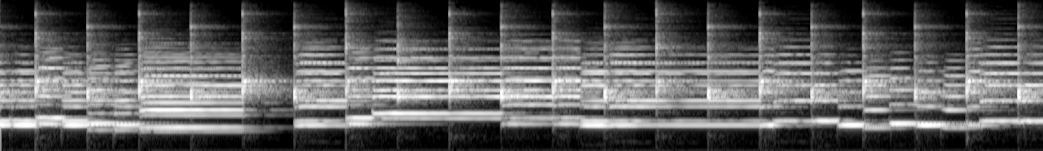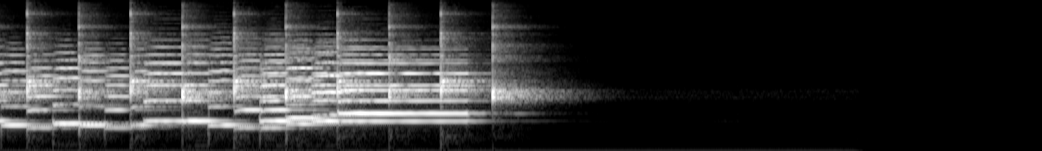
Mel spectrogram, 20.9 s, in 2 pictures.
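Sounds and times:
B-flat trumpet playing a march: 0.0 - 15.5.

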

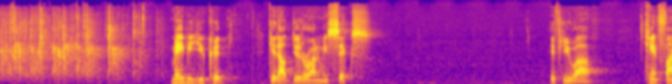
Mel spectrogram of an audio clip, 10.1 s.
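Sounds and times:
audience clapping: 0.0 - 2.6
speech: 2.6 - 5.6, 8.2 - 9.0, 9.7 - 10.0.

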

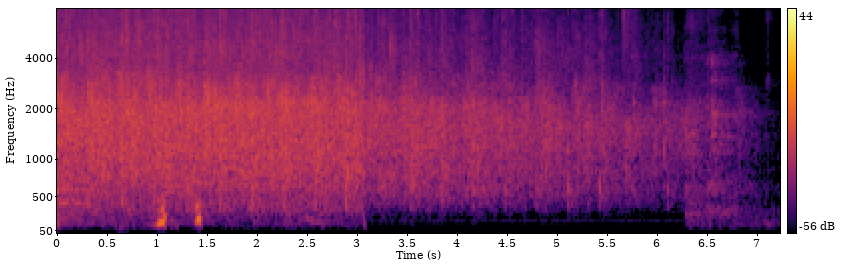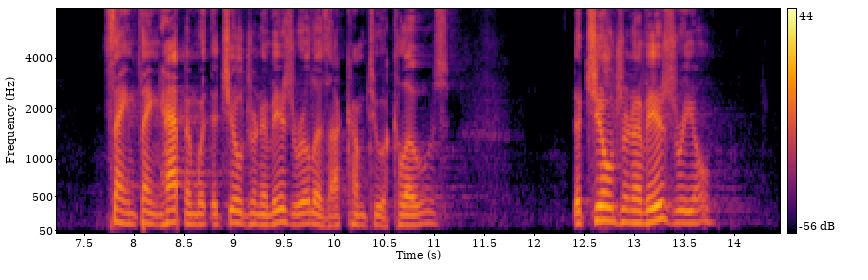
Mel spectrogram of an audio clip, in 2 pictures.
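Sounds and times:
audience clapping hands: 0.0 - 6.8
speech: 1.0 - 1.6, 7.8 - 11.2, 12.4 - 13.9.

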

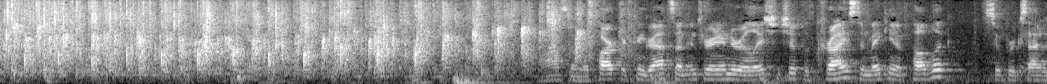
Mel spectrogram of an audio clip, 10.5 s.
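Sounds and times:
audience applause: 0.0 - 6.4
speech: 6.0 - 10.4.

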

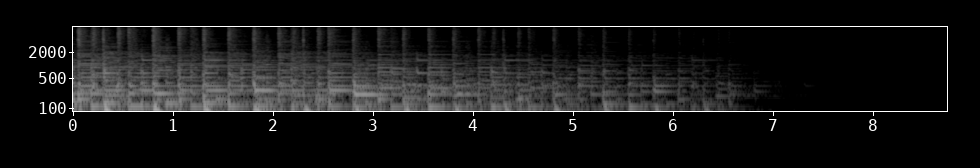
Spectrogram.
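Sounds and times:
electro swing music: 0.0 - 6.5.

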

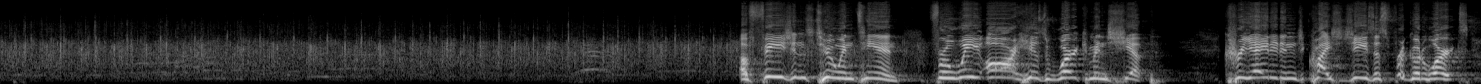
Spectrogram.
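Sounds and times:
audience clapping hands: 0.0 - 10.2
speech: 7.4 - 11.6, 12.4 - 14.7.

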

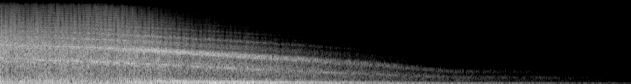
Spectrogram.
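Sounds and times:
high power down drop sound effect: 0.0 - 3.4.

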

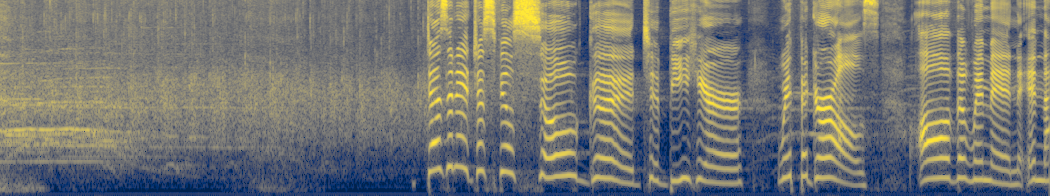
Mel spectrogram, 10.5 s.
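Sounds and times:
audience applause: 0.0 - 5.0
speech: 4.3 - 10.4.

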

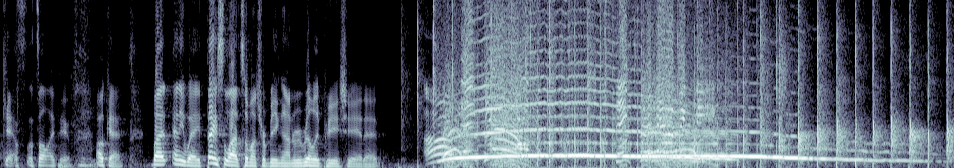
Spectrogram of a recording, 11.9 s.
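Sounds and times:
speech: 0.0 - 6.9
hands clapping: 5.1 - 11.9.

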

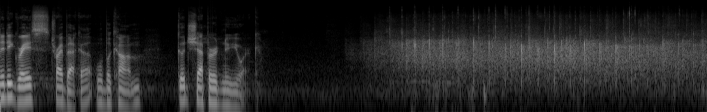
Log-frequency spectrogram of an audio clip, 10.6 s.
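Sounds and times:
speech: 0.0 - 3.8
audience applause: 5.4 - 10.5.

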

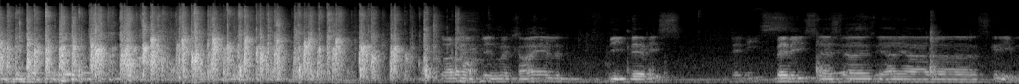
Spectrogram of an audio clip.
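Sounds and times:
clapping: 0.0 - 4.8
speech: 4.5 - 10.1.

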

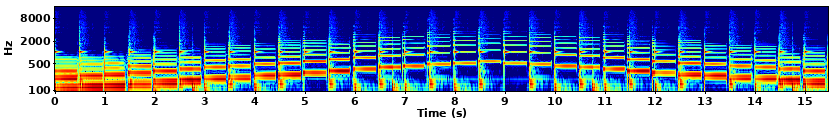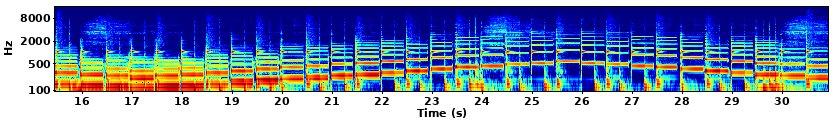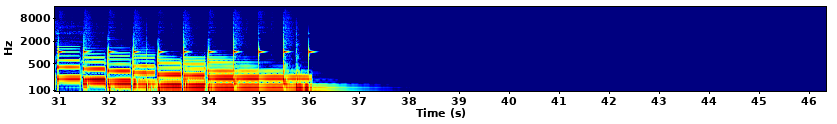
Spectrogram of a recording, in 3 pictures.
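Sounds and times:
guitar melody in A minor at 120: 0.0 - 37.1.

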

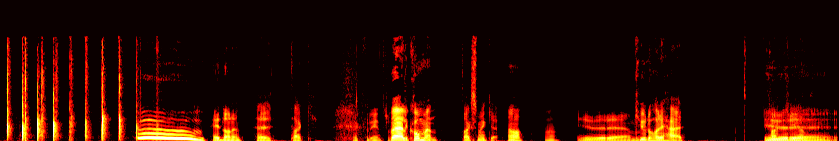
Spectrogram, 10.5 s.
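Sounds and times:
sharp loud hand claps: 0.0 - 2.1
speech: 2.6 - 8.6, 9.5 - 10.4.

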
